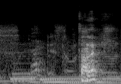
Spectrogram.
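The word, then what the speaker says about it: tack: Tac. Yeah. Tac. Ok, good. Hey, tac et Et Hello.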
